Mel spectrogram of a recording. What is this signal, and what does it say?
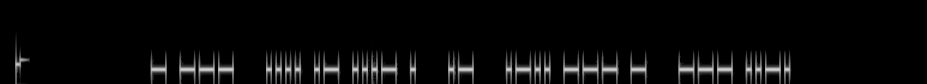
Morse code, heard as a keyed tone, about 25 wpm, 700 Hz. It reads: TO HAVE A LOT OF
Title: Sets of 5 Words Encore 25wpm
